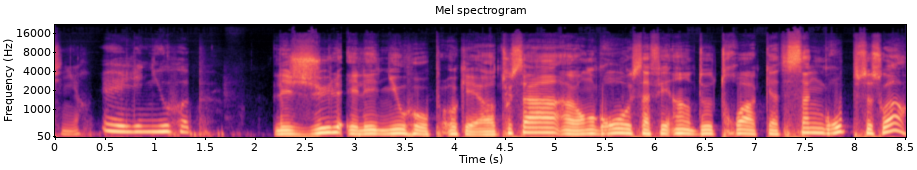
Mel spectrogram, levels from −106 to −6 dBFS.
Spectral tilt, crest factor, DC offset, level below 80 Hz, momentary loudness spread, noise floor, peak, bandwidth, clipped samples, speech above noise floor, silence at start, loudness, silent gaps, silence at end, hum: -6 dB/octave; 12 dB; 0.5%; -46 dBFS; 5 LU; -57 dBFS; -4 dBFS; 14 kHz; under 0.1%; 41 dB; 0 s; -16 LUFS; none; 0 s; none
